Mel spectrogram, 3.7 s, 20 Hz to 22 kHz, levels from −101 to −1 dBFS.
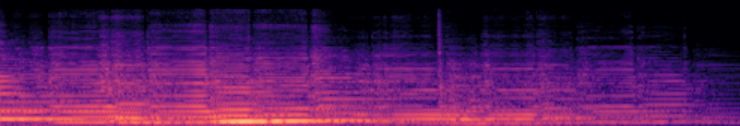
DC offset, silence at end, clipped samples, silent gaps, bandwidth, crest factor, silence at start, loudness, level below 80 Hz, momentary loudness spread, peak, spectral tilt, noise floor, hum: under 0.1%; 0.25 s; under 0.1%; none; 5 kHz; 16 dB; 0 s; -29 LUFS; -66 dBFS; 24 LU; -14 dBFS; -9.5 dB/octave; -52 dBFS; none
